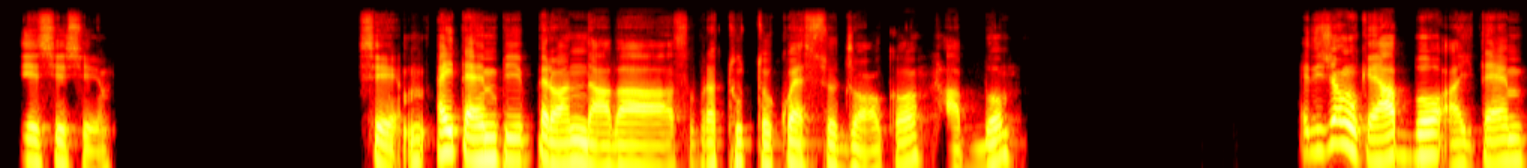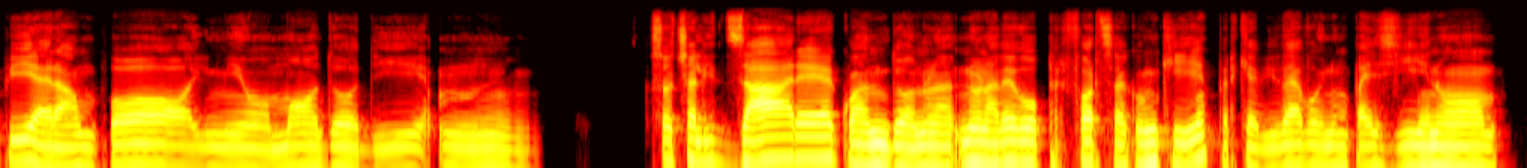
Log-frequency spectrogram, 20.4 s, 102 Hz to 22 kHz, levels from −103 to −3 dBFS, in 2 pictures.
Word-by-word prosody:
Sì, 130 -1 0
sì, 125 0 -2
sì. 95 -6 -9 1.6
Sì, - - +1
uhm, - - -5
ai 170 +2 +6
tempi 140 -3 +4
però 120 - +3
andava 110 -2 +2
soprattutto 120 -1 -4
questo 115 -2 0
gioco, 105 +7 -3
Habbo. 115 +8 -3 1.9
E 170 - -5
diciamo 200 +4 +4
che 135 - -1
Habbo, 155 +3 +5
ai 115 -5 -5
tempi 130 +1 -2
era 105 -4 +1
un 100 -1 -5
po' 110 -1 0
il 100 - -10
mio 105 -1 -5
modo 105 0 -3
di, 100 +2 -9
mhmm, 100 -3 -6 0.8
socializzare 130 +3 +2
quando 110 -3 +2
non 105 +1 +2
a 105 -1 0
non 125 0 +3
avevo 120 +1 +2
per 120 - -13
forza 125 -2 -2
con 115 +2 +1
chi, 120 +5 -1
perché 105 - -8
vivevo 110 +3 -3
in 105 - -3
un 105 -1 -5
paesino 105 0 -1
115 Hz, 125 wpm, -23 LUFS, 105-125 Hz, 1.9 s, ai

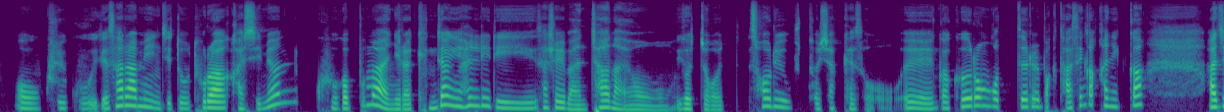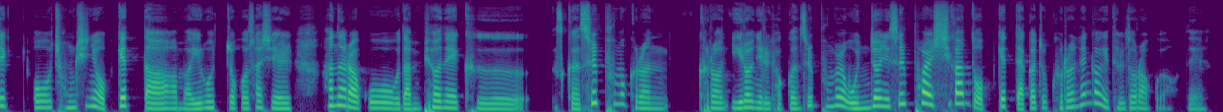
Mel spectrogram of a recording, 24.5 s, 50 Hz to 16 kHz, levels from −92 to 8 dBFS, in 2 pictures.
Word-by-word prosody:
어 175 -2 -1
그리고 180 -2 -8
이게 - - -2
사람이 260 0 +4
인제 175 -3 -5
또 180 -1 -3
돌아가시면 200 - +3 0.2
그것뿐만 180 +11 0
아니라 155 -3 +1
굉장히 260 +8 +1
할 265 +2 0
일이 190 -6 -2
사실 200 -1 0
많잖아요, 145 -5 -2
이것저것 150 -4 -2 0.2
서류부터 230 -8 -3
시작해서. 165 -1 -5 0.3
예. 190 -2 +1
그러니까 190 0 -2
그런 255 +5 +3
것들을 235 0 -1
막 - - -6
다 190 - -1
생각하니까 280 +2 0 0.6
'아직 235 +3 +5 0.2
어 205 +1 +1
정신이 205 +6 -2
없겠다. 180 -11 +3
막 165 -1 -2
이것저것 180 0 -1
사실 180 -2 0 0.3
하느라고 190 -9 +3
남편의 190 +4 +2
그 165 -2 -3 0.3
그러니까 185 -3 -3
슬픔은 325 - 0
그런 180 -2 -3 0.3
그런 185 -1 -2
이런 200 +2 +2
일을 175 -1 -1
겪은 175 0 -4
슬픔을 245 - -1
온전히 195 +8 +3
슬퍼할 330 +1 +4
시간도 335 +2 +3
없겠다.' 240 -7 -1
약간 185 +3 0
좀 195 - -7
그런 215 +6 -3
생각이 320 -4 -1
들더라고요. 185 +2 -6 0.2
네. 160 -1 -11
190 Hz, 330 characters per minute, -25 LUFS, 175-245 Hz, 0.6 s, 아직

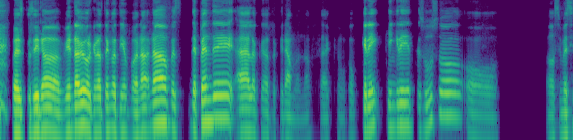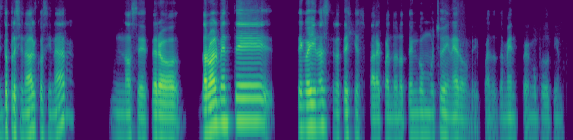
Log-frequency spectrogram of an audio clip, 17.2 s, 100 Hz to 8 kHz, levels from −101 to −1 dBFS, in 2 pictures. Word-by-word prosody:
Pues 125 -1 +5
sí, 135 +2 +5
no, 135 -3 +4
bien 130 +2 +1
rápido 150 +2 +9
porque 140 -3 +2
no 130 0 +1
tengo 140 0 -1
tiempo, 130 -3 -4
¿no? 135 +2 +1
No, 170 +3 +6
pues 145 -2 -7
depende 200 +3 +3
a 130 +1 +1
lo 130 -2 -6
que 130 - -17
nos 115 -3 -12
refiramos, 110 -3 -13
¿no? 100 - -28
O - - -42
sea, 100 -1 -19
como 110 +2 -27
cree 145 +3 +2
¿qué 150 - -8
ingredientes 155 -1 -4
usó? 215 +5 -6
¿O 110 -3 -17 0.7
o 110 0 -16
si 120 - -20
me 115 - -5
siento 115 0 -11
presionado 120 -2 -7
al 140 - -9
cocinar? 135 - -14 0.6
No 110 -1 -16
sé, 105 -2 -14
pero 105 -2 -4 0.3
normalmente 180 +5 -1 0.3
tengo 150 0 -6
ahí 155 +1 +1
unas 160 +1 -9
estrategias 115 - -15
para 100 0 -12
cuando 105 0 -17
no 105 0 -17
tengo 115 0 -17
mucho 115 +2 -17
dinero 105 -4 -11
y - - -32
cuando - - -27
también 100 0 -19
tengo - - -23
muy 100 - -26
poco 105 0 -23
tiempo. 100 +1 -33
125 Hz, 190 wpm, -22 LUFS, 110-155 Hz, 0.7 s, rápido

